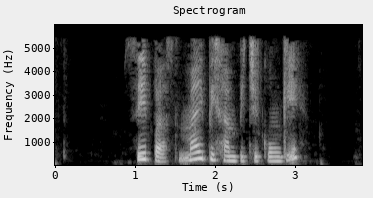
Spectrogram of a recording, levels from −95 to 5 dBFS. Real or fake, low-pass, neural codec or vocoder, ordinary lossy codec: real; 5.4 kHz; none; MP3, 32 kbps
